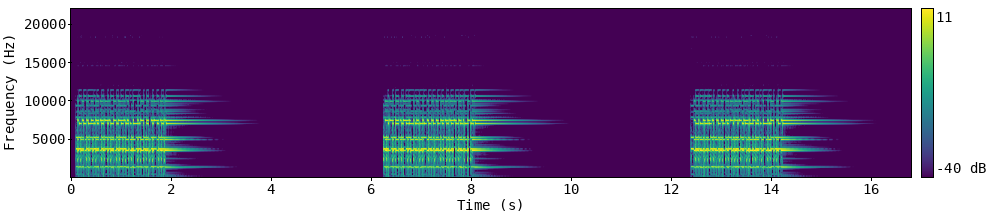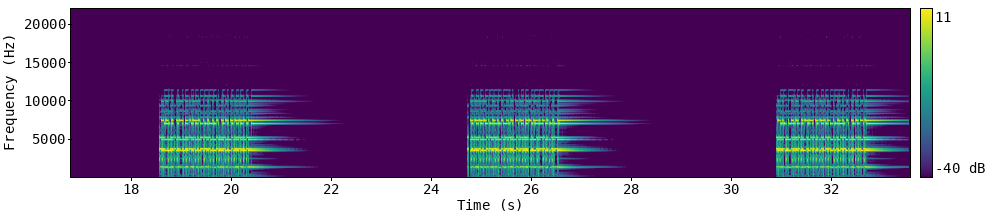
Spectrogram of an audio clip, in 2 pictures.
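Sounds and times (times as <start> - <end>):
old British telephone: 0.1 - 2.5, 6.3 - 8.7, 12.4 - 15.2, 18.6 - 20.9, 24.8 - 27.6, 30.9 - 33.5.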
